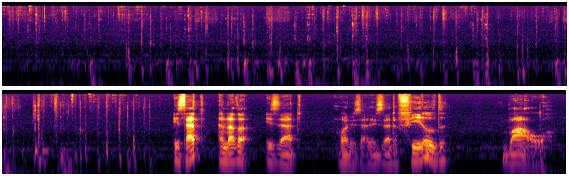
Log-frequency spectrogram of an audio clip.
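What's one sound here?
A horse's hooves clop steadily on a dirt path.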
